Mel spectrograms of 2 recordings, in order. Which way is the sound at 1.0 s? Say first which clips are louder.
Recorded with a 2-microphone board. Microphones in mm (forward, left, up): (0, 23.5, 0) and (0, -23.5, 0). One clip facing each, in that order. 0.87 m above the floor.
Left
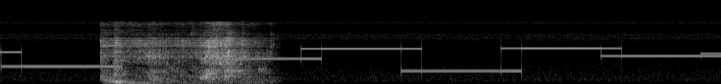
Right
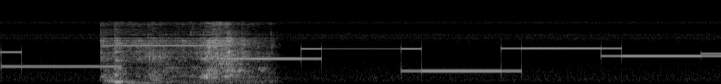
Even; 35° left (ahead or behind).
